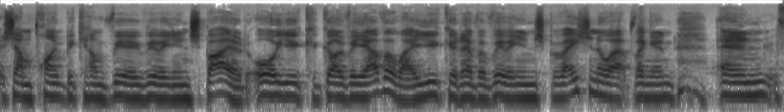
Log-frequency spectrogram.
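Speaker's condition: Cerebral palsy; stopped childhood therapies, later physio through athletics

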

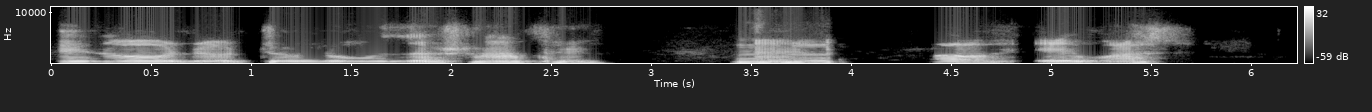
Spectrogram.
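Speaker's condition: Primary lateral sclerosis; wheelchair use

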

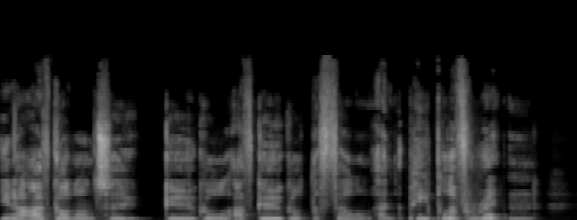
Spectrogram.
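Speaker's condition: No condition

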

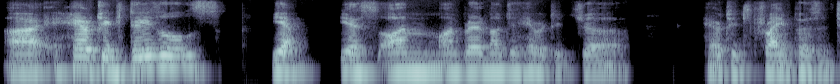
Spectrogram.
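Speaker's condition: Cerebral palsy, mild

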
